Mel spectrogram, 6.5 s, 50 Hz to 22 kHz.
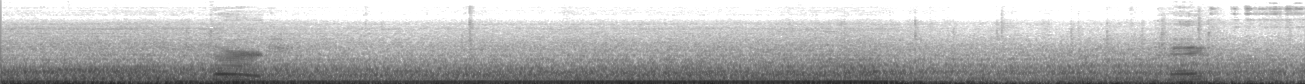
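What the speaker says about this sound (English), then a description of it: "No issues while shifting. The car shifts perfectly fine." A 2008 Ford Crown Victoria Police Interceptor runs through its gears from inside the cabin, with a steady loud engine and road rumble, a sustained low drone that shifts pitch, and a voice speaking briefly over it.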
